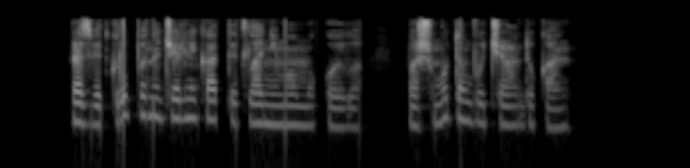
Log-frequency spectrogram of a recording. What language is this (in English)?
Mari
